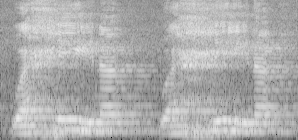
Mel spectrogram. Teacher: Kalau baris bawah wahina, wahina, sempitkan halqum, keluarkan angin, baru baris hi. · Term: huruf halqum ha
